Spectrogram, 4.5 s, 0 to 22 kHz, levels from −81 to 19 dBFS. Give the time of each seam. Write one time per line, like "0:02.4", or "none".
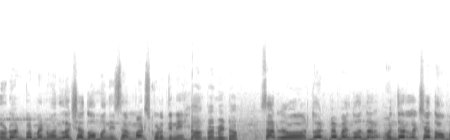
0:01.9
